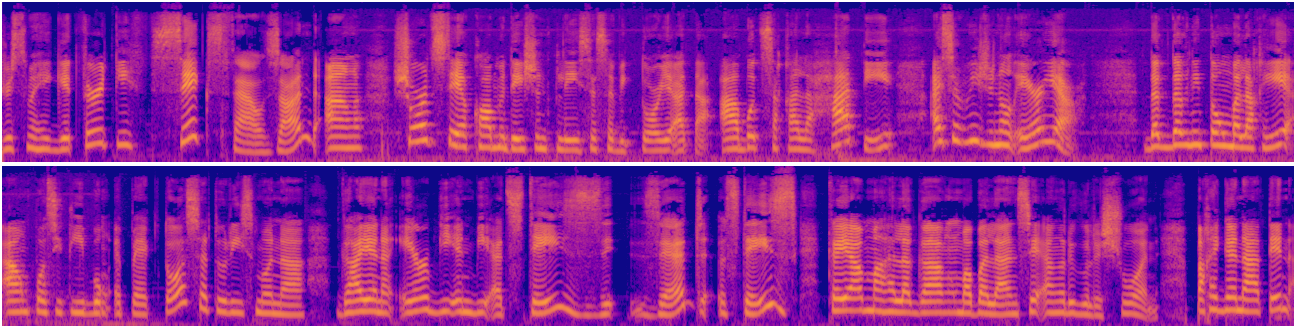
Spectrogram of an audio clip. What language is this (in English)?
Filipino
